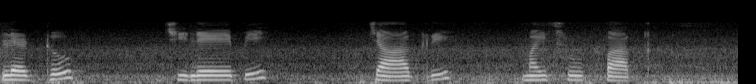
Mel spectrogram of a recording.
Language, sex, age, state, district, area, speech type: Malayalam, female, 30-45, Kerala, Kozhikode, rural, spontaneous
